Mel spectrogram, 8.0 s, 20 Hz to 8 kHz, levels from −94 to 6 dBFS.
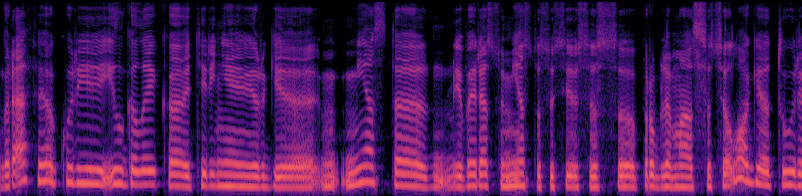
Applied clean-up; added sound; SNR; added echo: none; none; none; none.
